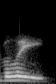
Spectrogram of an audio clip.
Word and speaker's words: Vliet: It's Dr. Vliet, James, and John, glad to be with you. – Likewise. – Vliet, it rhymes with fleet.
